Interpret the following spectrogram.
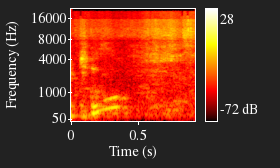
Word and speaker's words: Thiele: Teal, Head of Career Placement at UNO. Good morning, Dr. Teal. Am I saying that right? Yes, teal like the color.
